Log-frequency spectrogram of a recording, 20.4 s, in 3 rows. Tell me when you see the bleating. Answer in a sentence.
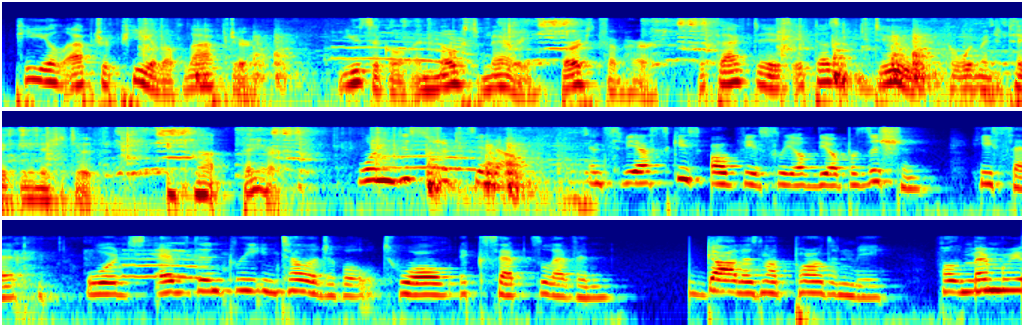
You can hear the bleating from 0.9 to 10.8 s.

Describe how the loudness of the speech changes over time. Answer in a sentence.
The loudness of the speech stays about the same.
